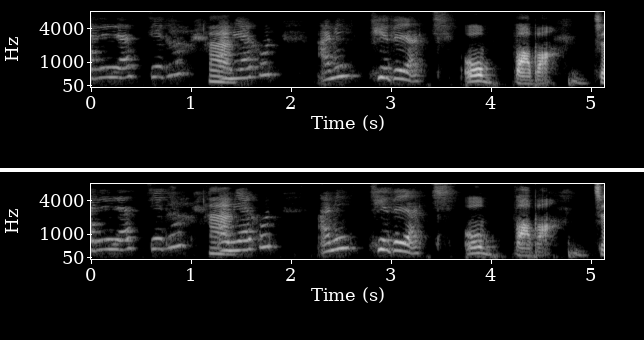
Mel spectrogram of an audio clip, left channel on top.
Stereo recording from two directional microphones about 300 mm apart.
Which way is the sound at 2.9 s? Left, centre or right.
Centre.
